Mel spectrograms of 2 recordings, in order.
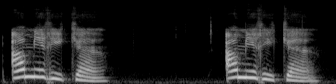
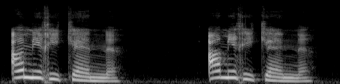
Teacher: So nasally N on américain. Américaine, you really hear that N there.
